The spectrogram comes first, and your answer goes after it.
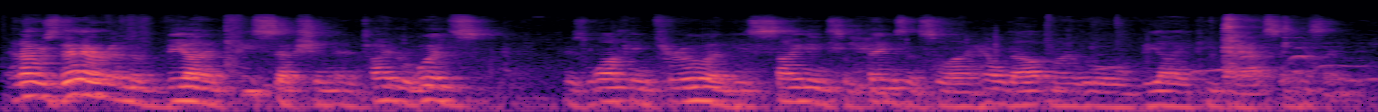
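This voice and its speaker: An American man in his sixties preaching a sermon as a pastor, telling it conversationally in short, deliberate phrases. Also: medium pitch, fairly even intonation, a little mellow. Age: 60s. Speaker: Lutheran pastor. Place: church sanctuary in front of a congregation. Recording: very echoey church hall, distant mic, faint noise.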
